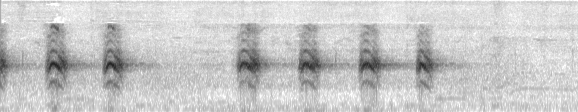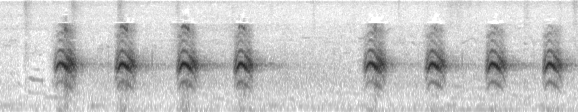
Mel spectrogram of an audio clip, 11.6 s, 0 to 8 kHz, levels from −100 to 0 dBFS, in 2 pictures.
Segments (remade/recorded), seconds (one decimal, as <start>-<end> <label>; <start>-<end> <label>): 0.0-2.0 recorded; 2.0-4.2 remade; 4.2-11.6 recorded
